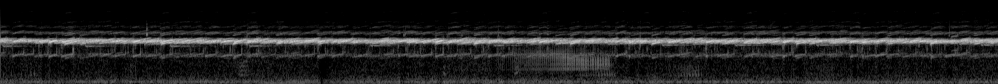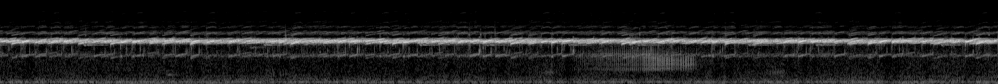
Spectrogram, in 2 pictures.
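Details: Spring peepers calling in a dense chorus at a frog pond at night, early in the year: a continuous shrill, high wall of overlapping peeps, with brief lower rasping notes breaking through around five and sixteen seconds.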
